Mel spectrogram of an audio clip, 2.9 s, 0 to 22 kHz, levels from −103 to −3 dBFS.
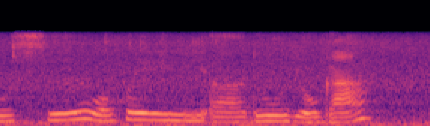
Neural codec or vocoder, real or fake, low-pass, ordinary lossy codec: none; real; none; none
